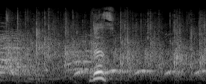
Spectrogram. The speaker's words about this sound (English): Come on, you can clap better than that.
